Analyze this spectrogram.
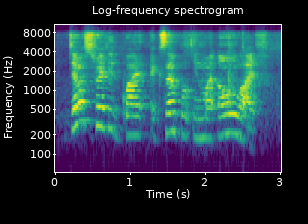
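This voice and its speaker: There is audible room echo along with noticeable background noise. Through it, a man speaks at a high pitch. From Russia. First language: Russian. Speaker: Toastmasters club member. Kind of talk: prepared speech. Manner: halting.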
